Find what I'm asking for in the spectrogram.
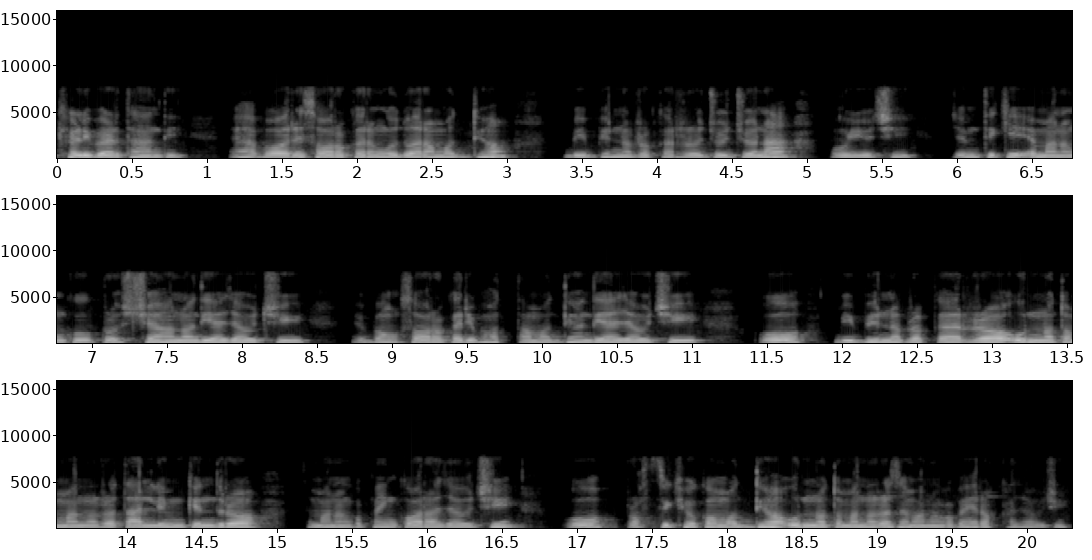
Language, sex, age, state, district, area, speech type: Odia, female, 18-30, Odisha, Khordha, rural, spontaneous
